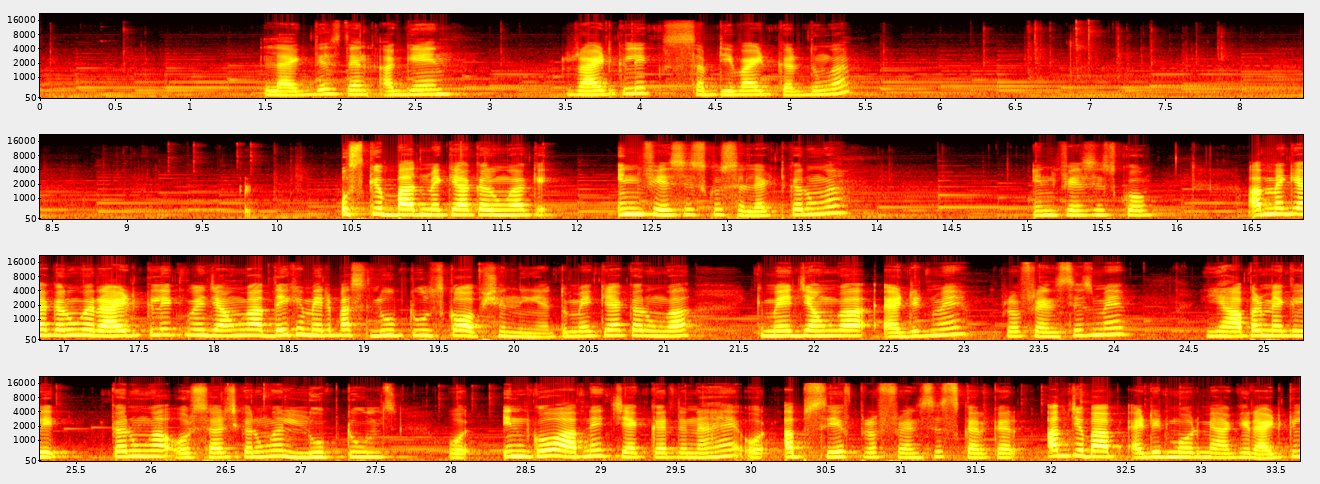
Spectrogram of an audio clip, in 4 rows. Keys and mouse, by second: 0.6-2.0 middle drag, 2.4 middle click, 3.8 click, 4.6 middle click, 6.4 middle click, 6.6 click, 7.1 ctrl+z, 7.6 click, 9.3 click, 11.2 3, 12.1 click, 16.7 click, 19.8 Tab, 22.7-23.6 drag, 32.2 Tab, 32.8-33.6 drag.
